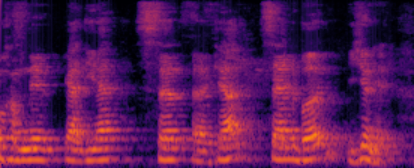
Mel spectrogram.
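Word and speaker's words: Svedberg: S का मतलब है सैडबर्ग यूनिट, वी नहीं प्रोनाउंस करना, इसलिए मैंने कहा सैडबर्ग यूनिट, ठीक है।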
